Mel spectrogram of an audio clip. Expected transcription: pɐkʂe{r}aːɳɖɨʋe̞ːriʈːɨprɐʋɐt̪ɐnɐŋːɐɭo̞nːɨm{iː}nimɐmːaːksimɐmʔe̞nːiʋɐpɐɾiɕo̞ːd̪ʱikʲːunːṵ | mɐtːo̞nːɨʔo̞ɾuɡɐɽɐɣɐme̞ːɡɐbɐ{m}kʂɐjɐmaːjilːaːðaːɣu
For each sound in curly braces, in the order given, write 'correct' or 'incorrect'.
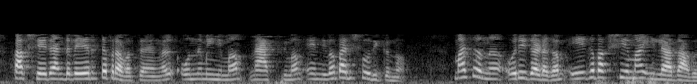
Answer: incorrect: ɾ, incorrect: i, incorrect: none

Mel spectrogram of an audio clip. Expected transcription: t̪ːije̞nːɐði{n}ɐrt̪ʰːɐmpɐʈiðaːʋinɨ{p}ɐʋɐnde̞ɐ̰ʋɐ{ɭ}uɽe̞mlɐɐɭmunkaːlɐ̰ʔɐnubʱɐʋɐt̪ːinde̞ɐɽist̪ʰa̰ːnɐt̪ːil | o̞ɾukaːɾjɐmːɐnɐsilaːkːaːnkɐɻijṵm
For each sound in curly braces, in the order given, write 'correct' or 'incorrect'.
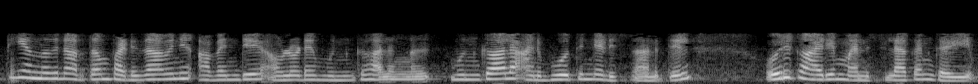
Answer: correct, incorrect: ʔ, correct

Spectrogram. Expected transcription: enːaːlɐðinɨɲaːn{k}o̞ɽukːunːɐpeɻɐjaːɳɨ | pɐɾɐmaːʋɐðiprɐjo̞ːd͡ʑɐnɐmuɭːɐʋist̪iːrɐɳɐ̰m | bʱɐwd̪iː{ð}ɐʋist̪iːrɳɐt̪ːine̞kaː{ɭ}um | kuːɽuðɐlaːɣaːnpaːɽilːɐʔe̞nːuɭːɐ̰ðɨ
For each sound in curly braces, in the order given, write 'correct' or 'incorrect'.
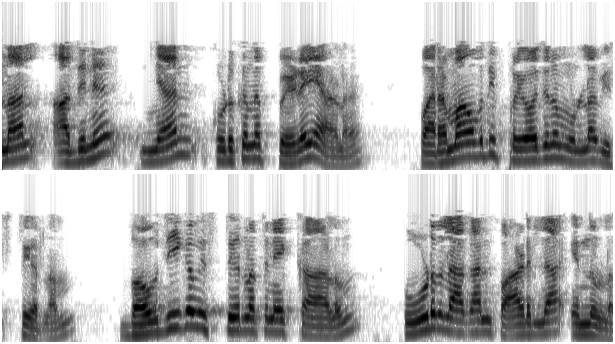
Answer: correct, incorrect: ɣ, correct

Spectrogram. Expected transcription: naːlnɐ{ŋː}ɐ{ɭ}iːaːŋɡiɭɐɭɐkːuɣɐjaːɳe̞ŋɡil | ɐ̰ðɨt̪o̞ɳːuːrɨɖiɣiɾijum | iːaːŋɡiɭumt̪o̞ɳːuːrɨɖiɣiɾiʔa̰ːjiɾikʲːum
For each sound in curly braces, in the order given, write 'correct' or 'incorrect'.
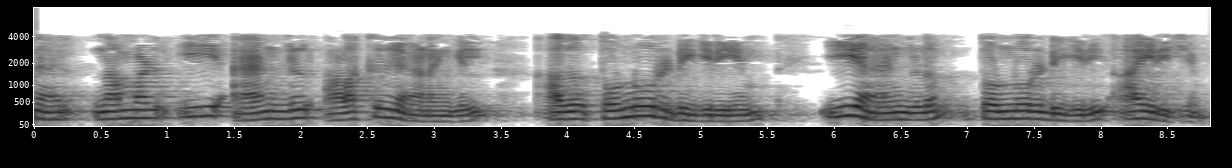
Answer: incorrect: mː, correct

